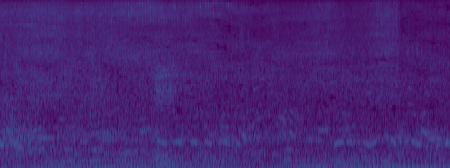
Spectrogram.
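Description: Steady low rumble of motor traffic on a hill road, with people's voices faintly in the background.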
